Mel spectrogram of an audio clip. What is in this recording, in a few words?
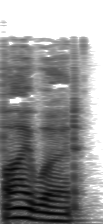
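"byword", British English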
